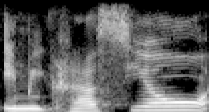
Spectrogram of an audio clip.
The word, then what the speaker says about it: immigration: So anything which is t io n in French is i o n is not not shun like the way we have it in English.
